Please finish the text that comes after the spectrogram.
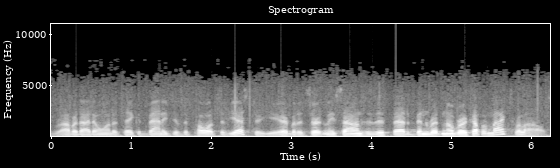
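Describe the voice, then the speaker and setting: Husky 1930s radio announcer man. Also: medium pitch, expressive, quick pace. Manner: smooth, persuasive ad-read delivery. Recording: dull 1930s radio broadcast recording.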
